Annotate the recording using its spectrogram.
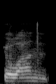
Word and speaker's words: Goan: They're called Goan Dogs or Goan Dogs. Uh, it's spelled G O A N, and dogs is spelled the fairy way.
